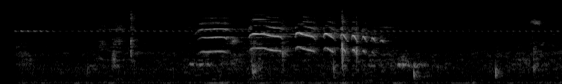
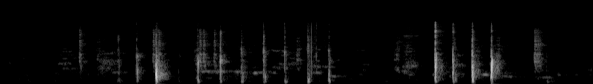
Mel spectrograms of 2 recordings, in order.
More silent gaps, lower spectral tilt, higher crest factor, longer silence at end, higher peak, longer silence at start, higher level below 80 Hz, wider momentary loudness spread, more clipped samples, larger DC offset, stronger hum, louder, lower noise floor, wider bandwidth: neither; second, 2 dB/octave vs -3.5 dB/octave; second, 22 dB vs 32 dB; second, 0.2 s vs 0.55 s; second, -14 dBFS vs 0 dBFS; second, 0.2 s vs 1.35 s; about the same, -70 dBFS vs -66 dBFS; first, 25 LU vs 21 LU; neither; neither; neither; about the same, -29 LUFS vs -28 LUFS; second, -62 dBFS vs -72 dBFS; first, 14.5 kHz vs 7.6 kHz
